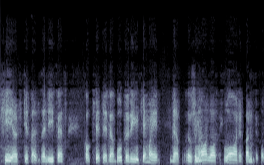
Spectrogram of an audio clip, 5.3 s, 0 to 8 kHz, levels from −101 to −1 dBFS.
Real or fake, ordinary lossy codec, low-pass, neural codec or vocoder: fake; AAC, 32 kbps; 7.2 kHz; codec, 16 kHz, 1 kbps, FunCodec, trained on LibriTTS, 50 frames a second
